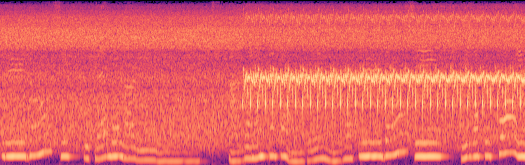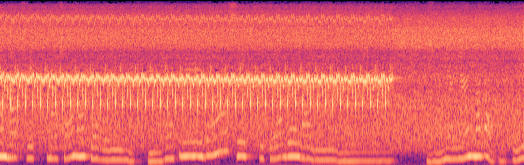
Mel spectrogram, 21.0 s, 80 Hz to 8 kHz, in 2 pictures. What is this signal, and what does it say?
SSTV (slow-scan television), Robot 36, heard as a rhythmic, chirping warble, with radio hiss and a squelch burst at the end.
